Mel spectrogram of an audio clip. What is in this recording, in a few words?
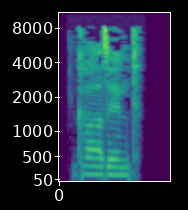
"grasend", German; adjectives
